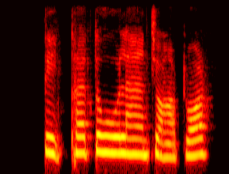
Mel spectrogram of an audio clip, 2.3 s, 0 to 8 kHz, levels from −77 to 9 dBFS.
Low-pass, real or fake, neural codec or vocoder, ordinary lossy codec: 7.2 kHz; fake; codec, 24 kHz, 0.9 kbps, WavTokenizer, medium speech release version 2; none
